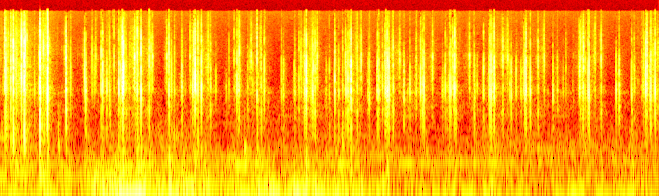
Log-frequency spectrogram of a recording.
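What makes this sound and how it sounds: Long nails scratch and tap the plastic back of a round cushion compact case, then move to its quilted lid. The sound is a quiet, dense run of crisp, bright clicks and scratchy rasps with almost no low end, each tap dying away at once.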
